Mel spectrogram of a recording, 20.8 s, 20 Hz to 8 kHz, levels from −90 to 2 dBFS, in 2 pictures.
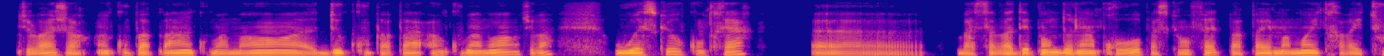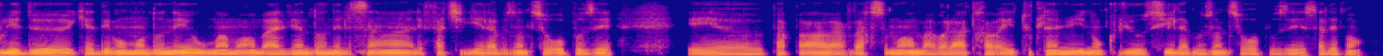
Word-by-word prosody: Tu - - -3
vois 100 +5 +2
genre 95 -6 -3
un 95 - 0
coup 100 0 -7
papa, 100 +1 +1
un 105 +1 +4
coup - - -15
maman, 100 +2 +2
heu, 90 - -3
2 105 +2 +4
coups 105 - -8
papa, 100 +3 -2
1 95 -2 -3
coup 105 - -10
maman, 110 +5 +2
tu - - -10
vois? 115 +6 -2 0.5
Ou 105 +1 +7
est-ce 105 - 0
qu'au 140 -1 -2
contraire, 125 +6 -4 0.4
heu, - - 0 1.0
bah 90 - -1
ça 90 - -4
va 90 0 +2
dépendre 115 +6 +3
de 105 - +5
l'impro, 95 +2 +2
parce - - -8
qu'en 85 -1 -4
fait 110 +5 -2
papa 90 +3 -1
et - - +4
maman, 95 +2 +4
ils 105 - +3
travaillent 85 -4 -4
tous - - -4
les 100 -3 +7
2, 95 +7 +3
et 100 - 0
qu'il - - -9
y - - +1
a - - 0
des 80 +2 +1
moments 85 -1 +3
donnés 90 +4 +4
où 105 -2 +3
maman, 85 +3 +1
bah, 85 -5 +1
elle 80 - -1
vient 85 +1 +1
de - - -1
donner 90 +1 +1
le 85 - -5
sein, 100 +4 +1
elle 90 - -1
est - - -5
fatiguée, 95 - -4
elle 100 - -1
a 85 - 0
besoin 95 +4 0
de 95 - -5
se - - -4
reposer 100 +2 -1 0.6
et 90 +1 -1
heu, 80 -1 -3
papa 90 - -4 0.3
inversement, 90 +4 0
bah 80 -4 +1
voilà, 85 +2 0
a - - -1
travaillé 90 -1 -3
toute - - -14
la 85 - +2
nuit, 85 +5 +3
donc 90 -5 -1
lui 95 +1 -1
aussi, 95 +2 -1
il 100 -2 +1
a - - -1
besoin 85 +2 -2
de 90 - -6
se - - -6
reposer, 85 +2 -4
ça 100 -5 -5
dépend. 75 -2 -3
95 Hz, 250 wpm, -24 LUFS, 90-105 Hz, 1.0 s, Ou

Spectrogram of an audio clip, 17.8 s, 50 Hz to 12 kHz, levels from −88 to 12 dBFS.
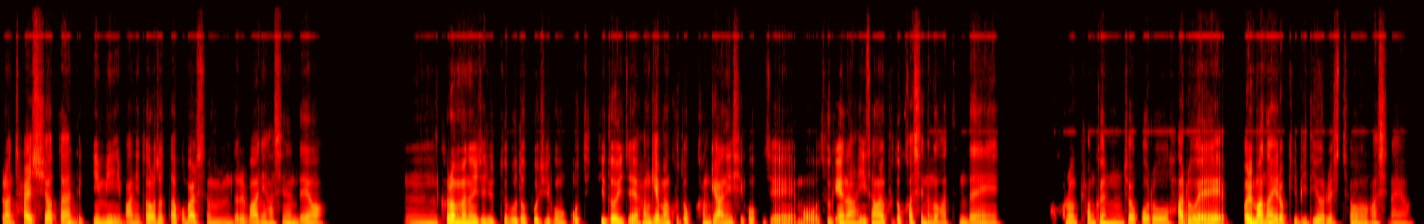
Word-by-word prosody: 그런 80 -1 -1
잘 80 +1 +3
쉬었다는 155 - 0
느낌이 85 +5 -2
많이 80 +3 -3
떨어졌다고 80 - 0
말씀들을 85 -1 -2
많이 75 +1 +1
하시는데요. 105 -4 -2 1.0
음 100 0 -5
그러면은 130 0 +7
이제 100 -4 +1
유튜브도 130 +8 -2
보시고 95 - -4
OTT도 115 -3 0
이제 95 - -1
1 165 +2 0
개만 155 -7 +2
구독한 105 -1 -5
게 100 - +2
아니시고 85 +2 -1
이제 - - -4
뭐 - - -5
2 - - -3
개나 - - +2
이상을 95 +1 +2
구독하시는 110 0 -3
것 85 - 0
같은데 75 +1 -3 0.6
어 - - -23
그럼 100 -1 0
평균적으로 165 -5 -1
하루에 140 - +3 0.3
얼마나 155 -5 +7
이렇게 80 -4 0
미디어를 80 0 -2
시청하시나요? 95 - -6
100 Hz, 345 characters per minute, -27 LUFS, 85-130 Hz, 1.0 s, 그러면은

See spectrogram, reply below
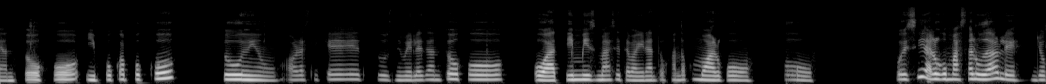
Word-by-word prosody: antojo 115 -9 -1
y, 205 -2 -1
poco 215 +4 -5
a - - -1
poco, 265 +7 +2 0.4
tu, 225 -1 +7
y 210 -1 +5
u 190 +1 -7
ahora 210 +1 -10
sí 220 - -25
que 230 +1 -7
tus 210 -2 -10
niveles 200 +1 -4
de 220 - -6
antojo 225 0 0 0.2
o 200 -1 +5
a 190 0 +5
ti 215 +3 -1
misma 210 -1 +2
se 225 - -7
te 210 - -11
va 195 - -1
a - - -2
ir 190 - -3
antojando 205 +1 -8
como 220 -1 0
algo, 195 -1 0
o, 175 -3 -11 1.4
pues 230 -1 -2
sí, 350 0 +1
algo 245 -5 +4
más 230 -1 0
saludable. 235 -4 +2
Yo 205 +1 -6
215 Hz, 195 wpm, -21 LUFS, 200-230 Hz, 1.4 s, tu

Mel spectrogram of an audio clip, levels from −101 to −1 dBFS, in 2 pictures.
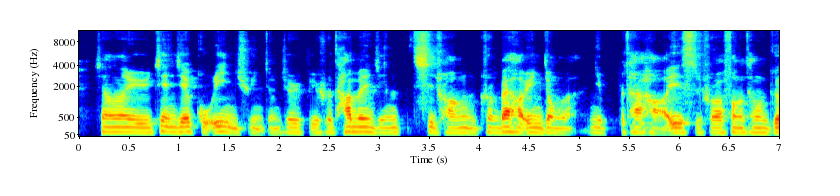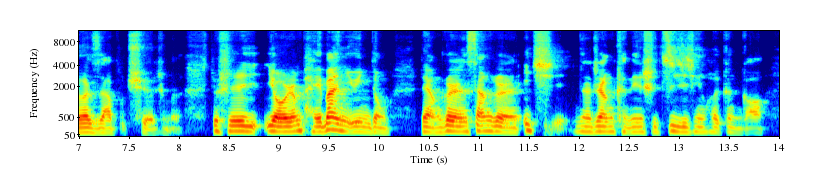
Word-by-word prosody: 相 115 -2 -3
当 110 0 0
于 105 -1 -4
间 115 +2 -4
接 115 +1 +1
鼓 115 - -7
励 120 +1 -2
你 105 -4 -7
去 95 +1 -15
运 - - -11
动。 95 -1 -14
就 105 +1 -8
是 105 - -6
比 100 -1 -16
如 100 - -8
说 105 +1 -9
他 115 +3 +1
们 115 -1 0
已 - - -8
经 105 +1 -9
起 115 - -4
床， 100 -1 -6
准 110 -3 -9
备 115 - +7
好 115 -2 +2
运 105 0 -3
动 100 0 -2
了， 95 - -13
你 105 -2 -10
不 100 +3 -18
太 110 +1 -2
好 105 - -3
意 105 0 -1
思 105 -1 -8
说， 100 +1 -3
放 100 0 -5
他 105 +1 -11
们 100 -1 -5
鸽 105 +3 +5
子 100 0 -2
啊， 100 - -2
不 - - -23
去 - - -5
什 - - -18
么 - - -17
的， - - -24 0.3
就 130 - -2
是 130 0 +4 0.2
有 130 -3 +9
人 125 +3 +6
陪 115 -3 +1
伴 160 +1 +8
你 - - -3
运 115 -2 -2
动， 100 -2 -3 0.3
2 105 - +2
个 135 - +5
人， 120 -2 +6
3 130 +2 +1
个 125 - +1
人 105 -3 +3
一 150 - -1
起， 140 - -4
那 120 -1 -4
这 125 - +1
样 120 -1 +3
肯 100 - -8
定 115 +1 -4
是 110 - -2
积 130 +5 -3
极 115 - -2
性 110 0 -7
会 110 -1 -8
更 110 -2 -12
高。 95 +1 -8
110 Hz, 315 characters per minute, -25 LUFS, 100-120 Hz, 0.3 s, 有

